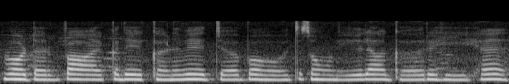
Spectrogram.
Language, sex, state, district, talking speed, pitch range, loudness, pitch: Punjabi, female, Punjab, Kapurthala, 105 wpm, 220-235 Hz, -17 LUFS, 225 Hz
